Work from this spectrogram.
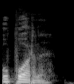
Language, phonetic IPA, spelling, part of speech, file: Russian, [ʊˈpornə], упорно, adverb / adjective, Ru-упорно.ogg
- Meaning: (adverb) 1. hard 2. stubbornly; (adjective) short neuter singular of упо́рный (upórnyj)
